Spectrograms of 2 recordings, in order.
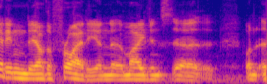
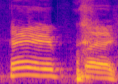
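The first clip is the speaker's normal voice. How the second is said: Jack Douglas; 5 semitones higher than usual. Retold or imitated. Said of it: "as forever played by Jack Douglas".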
